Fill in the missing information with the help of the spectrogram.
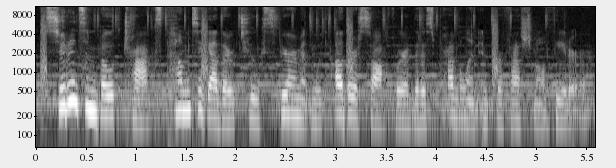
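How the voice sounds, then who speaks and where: A woman with a fairly low voice reads scripted promotional narration. Her delivery is polished and informational, and music plays clearly behind her. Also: fairly quick.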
